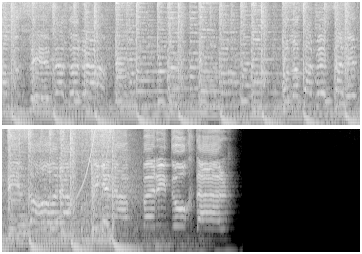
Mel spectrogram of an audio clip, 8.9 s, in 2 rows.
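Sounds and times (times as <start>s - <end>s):
stylized oriental dance music: 0.0s - 7.1s.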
